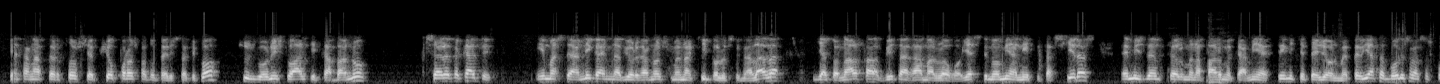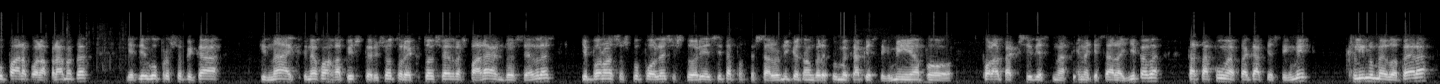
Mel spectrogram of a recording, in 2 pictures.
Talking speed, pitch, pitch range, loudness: 195 wpm, 130 Hz, 115-135 Hz, -16 LUFS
